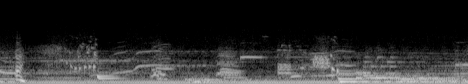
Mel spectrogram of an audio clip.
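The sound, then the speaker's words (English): A rooster crows in a series of warbling, rising and falling calls, loud, over a steady low hum throughout. “Then the first crock crows and morning shows and the troublesome ghosts away.”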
